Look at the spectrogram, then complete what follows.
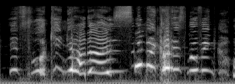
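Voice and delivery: screaming as the ghost turns toward them; terrified scream. Real, not acted.

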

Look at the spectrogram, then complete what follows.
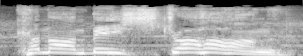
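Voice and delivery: slow, strong declaration; preacher's slow push on strong; forceful. Shown as a demonstration. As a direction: say it like no weak word. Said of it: "That wasn't no weak little word there".

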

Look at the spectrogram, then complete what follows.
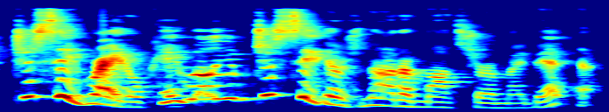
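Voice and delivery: desperate loud nagging; high, loud demand. Acted. Junie B loudly begs William to say there's no monster, high and loud. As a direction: shout it high, begging.

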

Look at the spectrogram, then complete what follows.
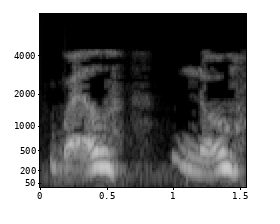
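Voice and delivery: reluctant, hesitant admission; a touch of hesitation on each word. A narrator's reading. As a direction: admit it haltingly. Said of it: "replied the young man hesitantly".

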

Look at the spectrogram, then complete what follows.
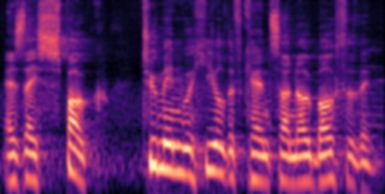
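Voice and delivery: usual speaking voice

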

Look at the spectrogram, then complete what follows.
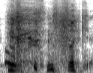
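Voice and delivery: laughing. Real, not acted. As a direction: laugh through the words. Laughing during a joke.

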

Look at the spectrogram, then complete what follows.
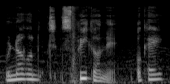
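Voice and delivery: ordinary delivery

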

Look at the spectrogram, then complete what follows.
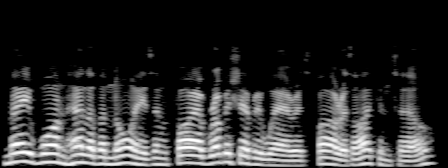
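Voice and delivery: brisk, pressing news; Amos Diggory. A narrator's reading. Diggory's head speaking.

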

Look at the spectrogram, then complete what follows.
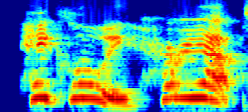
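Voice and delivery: high, pushy call; impatient. A narrator's reading. Max telling Chloe to move, impatient.

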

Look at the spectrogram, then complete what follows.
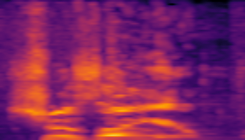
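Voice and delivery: excited. Real, not acted. Playful exclamation in game.

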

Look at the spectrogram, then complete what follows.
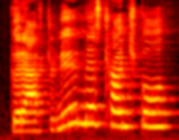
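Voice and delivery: put-on high, sing-song chorus of small children; chirruping children. The class chirrups back at their headmistress, high and sing-song. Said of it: "they chirruped".

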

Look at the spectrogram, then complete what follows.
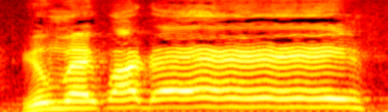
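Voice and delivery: high, loud yell with stretched words; slow, high-pitched mock holler; hammed-up shout. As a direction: belt out the catchphrase, dragging it out. Hammed-up repeat of requested catchphrase.

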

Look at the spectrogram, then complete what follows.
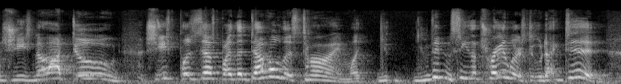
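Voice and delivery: high, insistent protest at the screen; exasperated audience protest. Retold or imitated. Audience yelling at the preacher, high exasperated protest. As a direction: argue with the preacher from the seats. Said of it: "everyone in the audience is going".

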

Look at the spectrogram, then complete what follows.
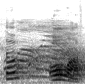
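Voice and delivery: ordinary talk

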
